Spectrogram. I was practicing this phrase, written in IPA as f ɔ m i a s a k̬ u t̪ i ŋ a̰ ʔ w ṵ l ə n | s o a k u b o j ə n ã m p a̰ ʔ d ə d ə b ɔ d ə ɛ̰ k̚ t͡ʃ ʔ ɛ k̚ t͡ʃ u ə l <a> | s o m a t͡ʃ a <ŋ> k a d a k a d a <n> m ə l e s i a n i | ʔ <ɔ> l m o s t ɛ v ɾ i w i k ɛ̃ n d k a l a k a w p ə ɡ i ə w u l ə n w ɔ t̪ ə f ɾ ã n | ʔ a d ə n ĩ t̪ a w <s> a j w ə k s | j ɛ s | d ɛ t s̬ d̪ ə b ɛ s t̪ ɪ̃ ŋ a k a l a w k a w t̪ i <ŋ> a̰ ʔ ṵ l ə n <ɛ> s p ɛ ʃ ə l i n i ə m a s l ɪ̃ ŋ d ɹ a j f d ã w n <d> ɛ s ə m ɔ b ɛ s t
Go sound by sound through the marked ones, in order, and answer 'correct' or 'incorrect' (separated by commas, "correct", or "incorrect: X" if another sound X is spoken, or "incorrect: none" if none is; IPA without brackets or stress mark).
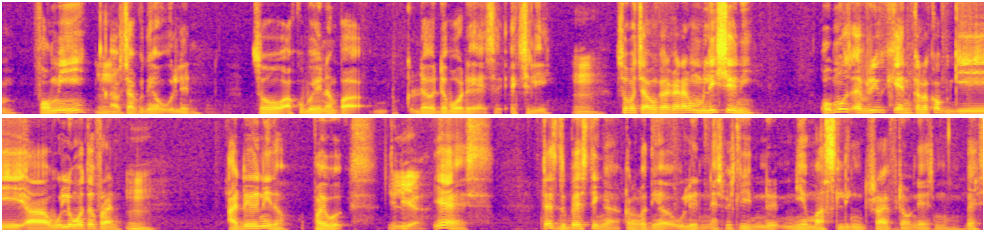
incorrect: i, incorrect: m, incorrect: ŋ, correct, incorrect: f, correct, correct, correct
